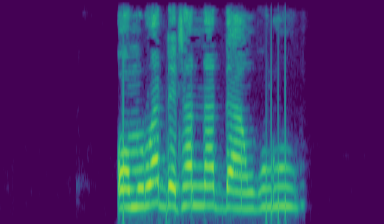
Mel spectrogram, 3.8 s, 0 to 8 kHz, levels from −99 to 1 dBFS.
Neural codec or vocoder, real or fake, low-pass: none; real; 7.2 kHz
